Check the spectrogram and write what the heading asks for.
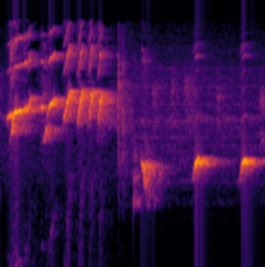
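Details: Murai batu (white-rumped shama) singing to provoke rival competition birds: a high, trilling twittering phrase, followed by three separate clear rising whistles spaced under a second apart.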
